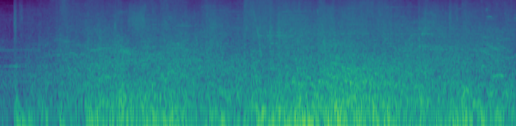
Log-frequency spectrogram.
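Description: Heavy game blasts and impacts boom repeatedly.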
